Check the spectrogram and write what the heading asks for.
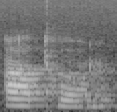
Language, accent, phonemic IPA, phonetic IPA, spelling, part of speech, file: Armenian, Eastern Armenian, /ɑˈtʰor/, [ɑtʰór], աթոռ, noun, Hy-աթոռ.ogg
- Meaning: 1. chair 2. throne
